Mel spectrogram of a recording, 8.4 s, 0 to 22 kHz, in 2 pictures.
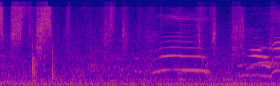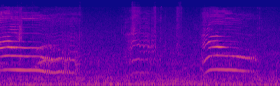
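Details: Hungry kitten searching for its parent cats at home, giving a series of high, arched meows with rich harmonics, several overlapping, from about 2 to 8 seconds; sharp clicks and knocks at the start and low background noise.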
